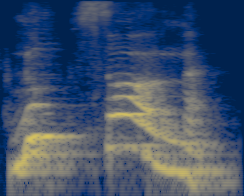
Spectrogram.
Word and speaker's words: sommes: Nous avons, nous sommes. We don't read the S, all right? Nous sommes, not nous sommes. All right? Please don't make that mistake. Nous sommes without the S in the pronunciation.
